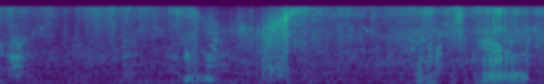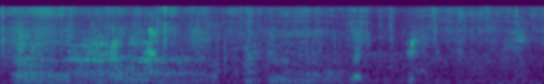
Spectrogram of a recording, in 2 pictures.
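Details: Puppies play fighting outdoors, trading rough growls and grumbles in irregular bursts, with scuffling noise between the vocal outbursts.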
